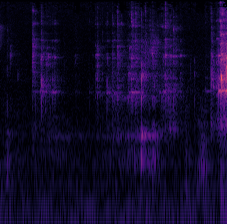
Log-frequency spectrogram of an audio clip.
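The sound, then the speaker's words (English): Glasses of Armagnac clink together in a toast, a bright, ringing tap near the end after a stretch of faint clattering. No one speaks. “Let's toast this classic. Right. Cheers.”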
